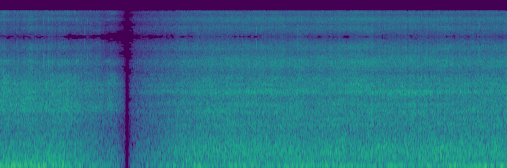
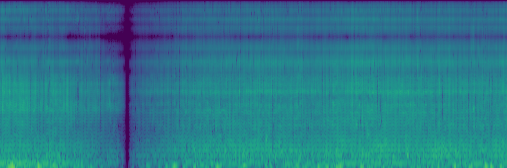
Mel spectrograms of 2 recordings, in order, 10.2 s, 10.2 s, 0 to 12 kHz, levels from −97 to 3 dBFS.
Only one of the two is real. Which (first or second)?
first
